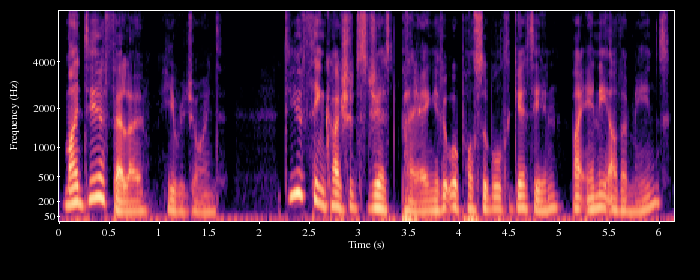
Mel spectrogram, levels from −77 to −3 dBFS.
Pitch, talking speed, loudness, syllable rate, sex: 125 Hz, 225 wpm, -18 LUFS, 6.1 syllables/s, male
